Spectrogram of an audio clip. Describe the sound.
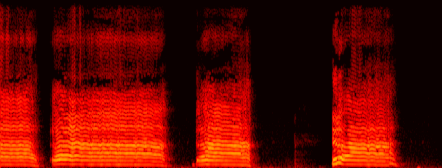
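A human voice imitates a goat bleating: four loud, quavering, nasal bleats separated by short gaps, the second held longest.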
